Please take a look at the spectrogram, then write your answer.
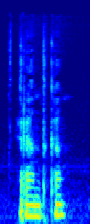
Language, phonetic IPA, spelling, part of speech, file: Polish, [ˈrãntka], randka, noun, LL-Q809 (pol)-randka.wav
